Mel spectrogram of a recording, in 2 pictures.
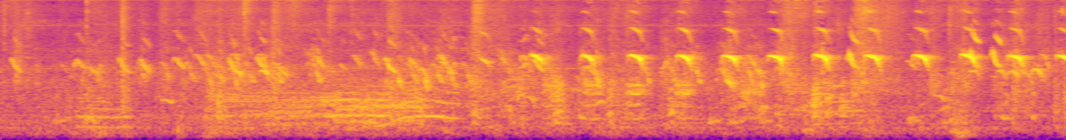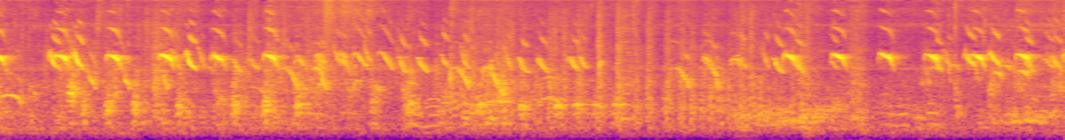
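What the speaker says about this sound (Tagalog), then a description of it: "mga chicks ng native chicken" Dense chorus of white native chicken chicks peeping continuously in a brooding cage, many high, rapid chirps overlapping throughout at close range, with occasional clucks mixed in.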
